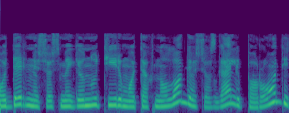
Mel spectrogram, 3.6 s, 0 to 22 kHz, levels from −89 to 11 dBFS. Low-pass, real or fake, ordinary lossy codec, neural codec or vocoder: 7.2 kHz; real; MP3, 48 kbps; none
